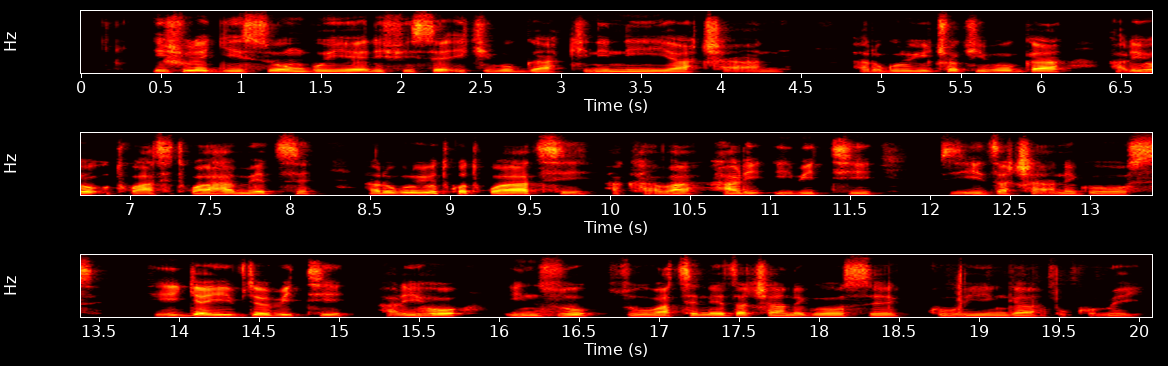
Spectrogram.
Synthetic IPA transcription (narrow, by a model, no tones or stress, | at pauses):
iʃuːɾe̞ɾɟiːsuːmbuje̞ɾifise̞ʔikʰiβuɡakʰininijat͡ʃa̰ːne̞ | haɾuɡuɾujiːt͡ʃo̞kʰiβuɡahaɾiho̞utwa̰ːt͡si̥twaːɦame̞ze̞ | haɾuɡuɾujutwo̞twaːt͡sihakʰa̰βahaɾiʔiβitʰi | vjiːzat͡ʃa̰ːne̞ɡo̞ːse̥ | iɟajivjo̞βitʰi | ha̰ɾiɦo̞inzuz̥uːβat͡se̞ne̞ːzat͡ʃaːne̞ɡɡo̞ːse̞kʰuβuhiːŋɡaβukʰo̞̰me̞je̞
